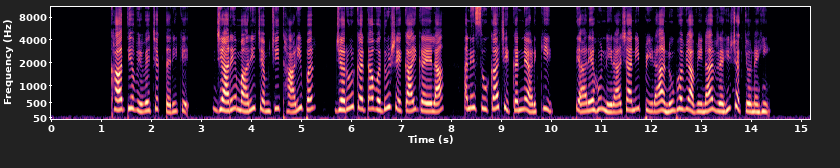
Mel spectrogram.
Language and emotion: Gujarati, sad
